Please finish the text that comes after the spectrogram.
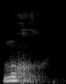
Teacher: Terus kho-nya dibaca kasar. Jadi suaranya serak atau kasar atau mendengkur gitu ya.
